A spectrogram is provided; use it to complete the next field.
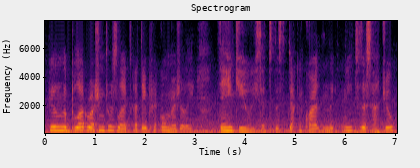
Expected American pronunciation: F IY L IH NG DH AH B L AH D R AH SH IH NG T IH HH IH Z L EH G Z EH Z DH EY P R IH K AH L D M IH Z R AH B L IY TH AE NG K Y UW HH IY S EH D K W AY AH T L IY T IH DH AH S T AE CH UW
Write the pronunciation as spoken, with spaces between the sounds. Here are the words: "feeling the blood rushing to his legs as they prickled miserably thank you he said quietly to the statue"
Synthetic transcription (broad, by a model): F IY L IH NG DH AH B L AH D R AH SH IH NG T IH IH Z L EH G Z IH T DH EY P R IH K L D M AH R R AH L IY TH AE NG K Y UW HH IY S EH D K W AY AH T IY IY T IH DH AH S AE CH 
